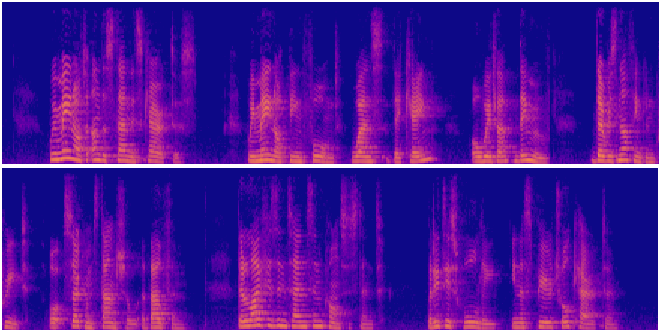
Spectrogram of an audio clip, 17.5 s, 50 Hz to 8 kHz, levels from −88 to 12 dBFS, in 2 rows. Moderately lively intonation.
Yes: average, 3.6 semitones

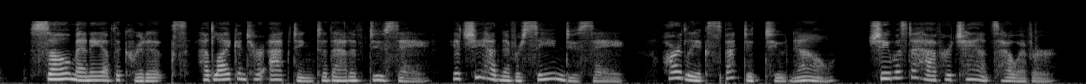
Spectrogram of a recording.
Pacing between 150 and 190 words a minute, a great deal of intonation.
Yes: average, 165 wpm; wide, 6.1 semitones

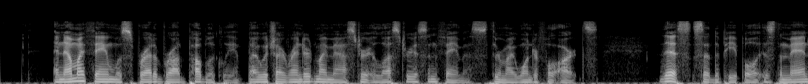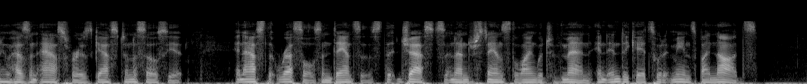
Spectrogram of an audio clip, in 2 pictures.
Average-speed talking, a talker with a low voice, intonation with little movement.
No: fast, 220 wpm; low, 105 Hz; narrow, 2.1 semitones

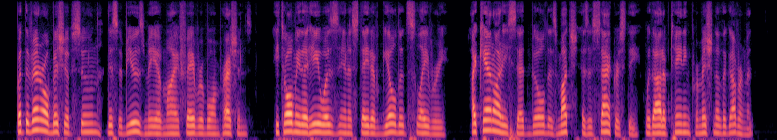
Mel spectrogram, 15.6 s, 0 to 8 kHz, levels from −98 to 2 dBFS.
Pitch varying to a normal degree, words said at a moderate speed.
Yes: average, 3.1 semitones; average, 150 wpm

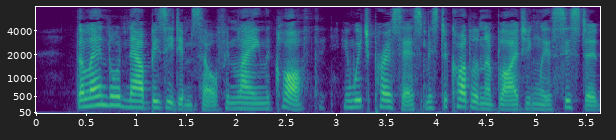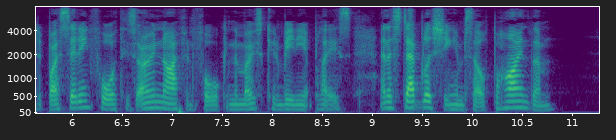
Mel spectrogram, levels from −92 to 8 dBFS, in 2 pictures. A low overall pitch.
No: medium, 155 Hz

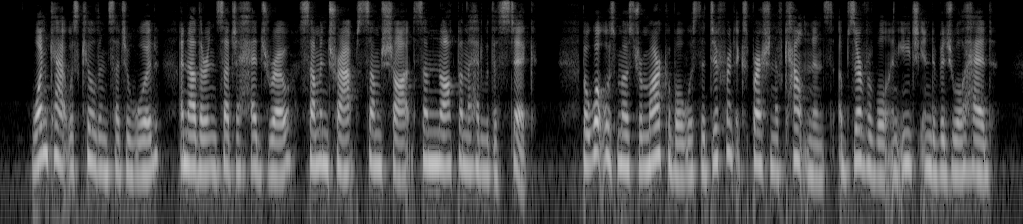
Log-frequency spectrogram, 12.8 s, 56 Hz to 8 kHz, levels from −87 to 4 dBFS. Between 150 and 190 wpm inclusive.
No: average, 200 wpm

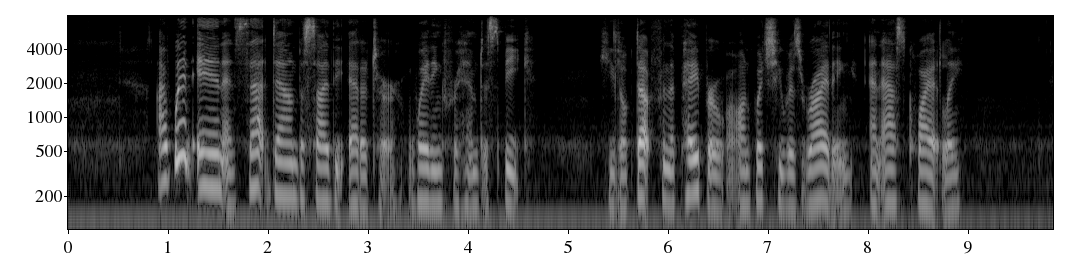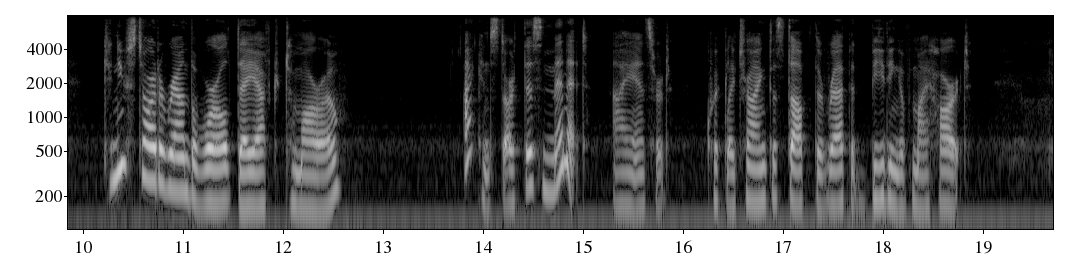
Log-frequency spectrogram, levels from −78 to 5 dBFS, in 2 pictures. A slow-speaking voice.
No: average, 165 wpm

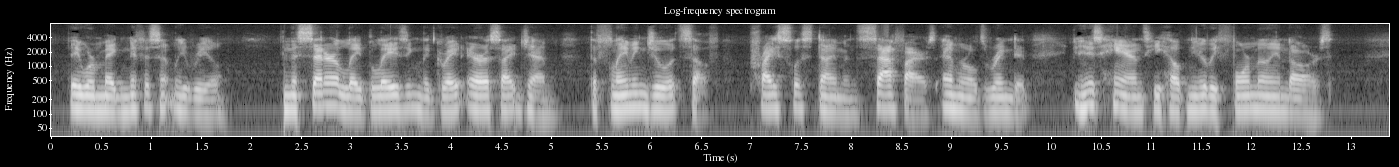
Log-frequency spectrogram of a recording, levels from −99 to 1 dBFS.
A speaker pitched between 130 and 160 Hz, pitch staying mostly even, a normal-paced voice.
No: low, 120 Hz; narrow, 2.1 semitones; average, 150 wpm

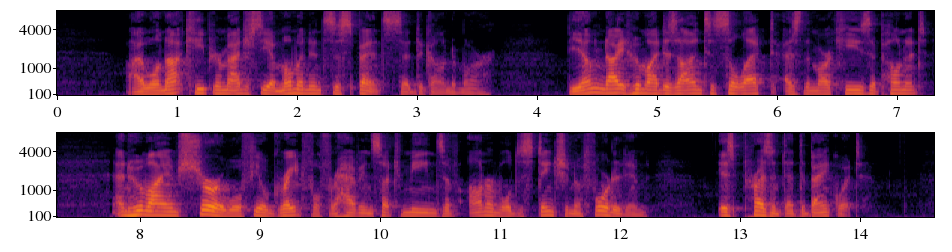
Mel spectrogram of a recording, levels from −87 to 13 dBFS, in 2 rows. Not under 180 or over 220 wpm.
Yes: average, 195 wpm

